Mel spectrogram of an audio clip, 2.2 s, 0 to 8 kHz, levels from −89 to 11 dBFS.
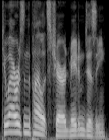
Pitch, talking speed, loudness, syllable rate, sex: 125 Hz, 275 wpm, -16 LUFS, 5.6 syllables/s, male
